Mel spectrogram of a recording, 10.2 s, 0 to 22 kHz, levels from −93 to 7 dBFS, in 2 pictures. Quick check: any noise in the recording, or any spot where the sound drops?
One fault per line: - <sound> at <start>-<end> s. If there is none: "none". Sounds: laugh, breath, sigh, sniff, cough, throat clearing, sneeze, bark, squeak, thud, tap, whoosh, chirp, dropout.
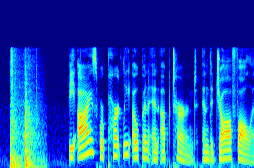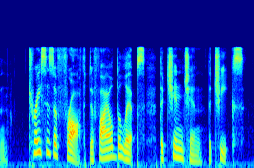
- squeak at 0.2-1.0 s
